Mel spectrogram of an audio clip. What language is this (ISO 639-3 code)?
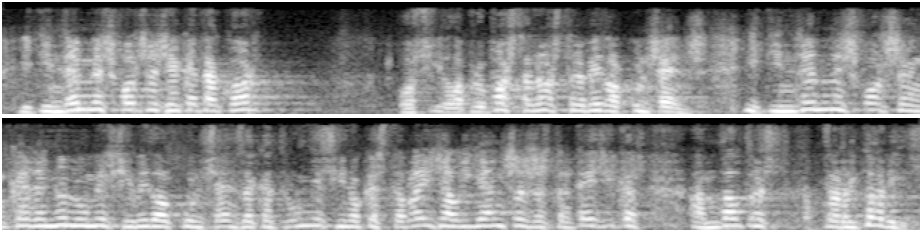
cat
